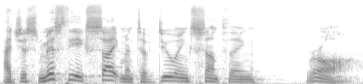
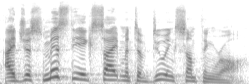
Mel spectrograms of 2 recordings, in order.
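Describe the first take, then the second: First: Reflective reread. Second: Quoted line. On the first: Shown as a demonstration. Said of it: "But notice what he said". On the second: Retold or imitated. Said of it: "And his quote said this".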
